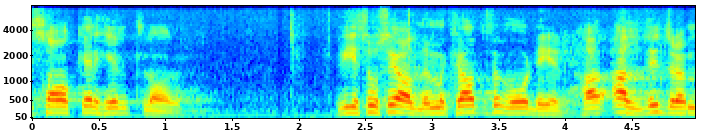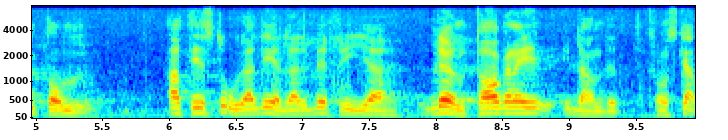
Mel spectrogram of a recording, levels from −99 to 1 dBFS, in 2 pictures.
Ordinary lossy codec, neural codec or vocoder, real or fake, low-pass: AAC, 48 kbps; none; real; 7.2 kHz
